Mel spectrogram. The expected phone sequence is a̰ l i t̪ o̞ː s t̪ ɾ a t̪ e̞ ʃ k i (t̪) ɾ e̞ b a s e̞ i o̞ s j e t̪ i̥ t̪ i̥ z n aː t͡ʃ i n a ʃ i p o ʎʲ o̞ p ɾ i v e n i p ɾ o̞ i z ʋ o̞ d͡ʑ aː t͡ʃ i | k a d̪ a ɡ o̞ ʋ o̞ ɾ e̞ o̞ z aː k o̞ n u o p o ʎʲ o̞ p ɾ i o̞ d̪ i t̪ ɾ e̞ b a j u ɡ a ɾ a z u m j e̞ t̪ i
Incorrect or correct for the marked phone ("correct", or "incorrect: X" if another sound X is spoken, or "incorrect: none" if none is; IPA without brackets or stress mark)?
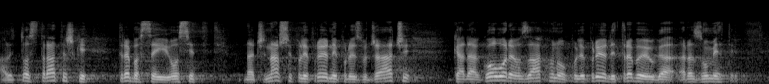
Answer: correct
